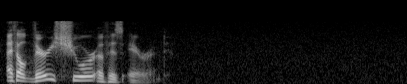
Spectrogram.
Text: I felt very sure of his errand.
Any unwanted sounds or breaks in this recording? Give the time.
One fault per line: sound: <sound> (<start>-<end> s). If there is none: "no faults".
no faults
